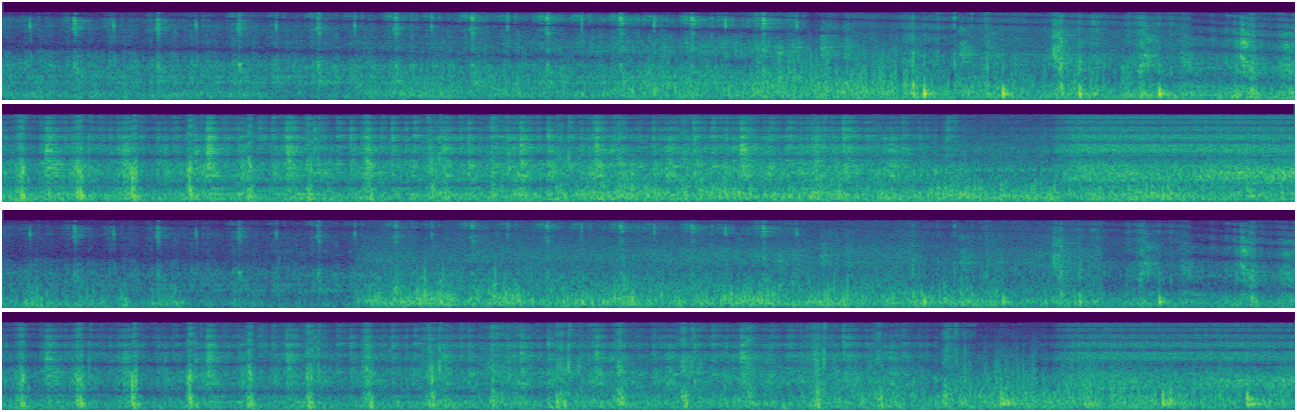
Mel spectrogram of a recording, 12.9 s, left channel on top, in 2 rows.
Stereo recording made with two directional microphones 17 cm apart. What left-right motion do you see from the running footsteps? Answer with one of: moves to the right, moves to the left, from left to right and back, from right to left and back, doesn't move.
moves to the right.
